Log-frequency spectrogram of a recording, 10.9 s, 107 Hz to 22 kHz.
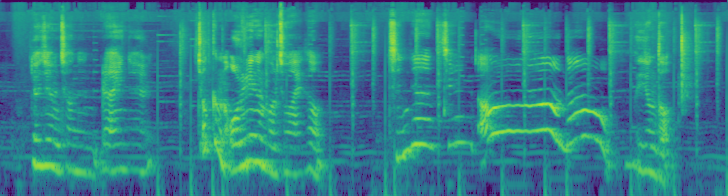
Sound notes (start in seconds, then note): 5.3 foreign language continues; 5.3 gentle music continues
